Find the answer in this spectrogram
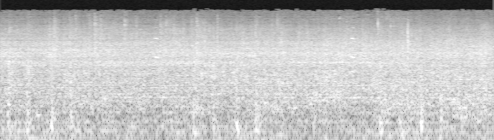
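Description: Long freight train of covered hopper cars rolling past at close range: a steady heavy rumble with scattered clicks and knocks from the wheels on the rails.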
